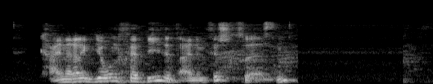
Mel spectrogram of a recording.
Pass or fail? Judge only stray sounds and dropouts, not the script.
pass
